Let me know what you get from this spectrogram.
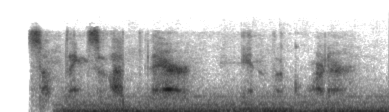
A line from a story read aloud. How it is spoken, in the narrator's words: go over to Elrond and whisper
